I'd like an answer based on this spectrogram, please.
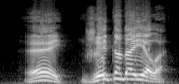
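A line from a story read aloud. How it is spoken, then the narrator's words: Barking. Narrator (Russian): рявкнул кто-то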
